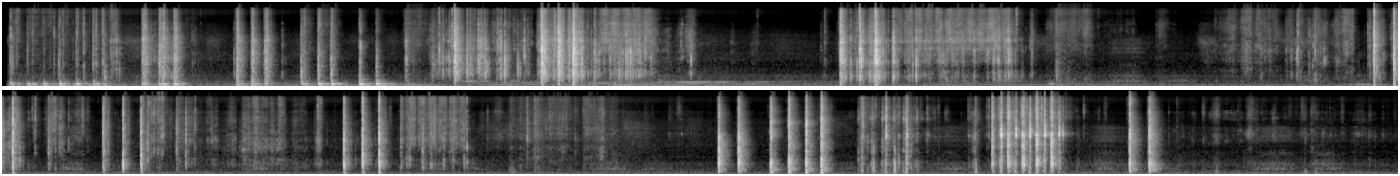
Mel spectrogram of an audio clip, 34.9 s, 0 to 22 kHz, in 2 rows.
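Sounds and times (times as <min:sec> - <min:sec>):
packaging tearing and crinkling: 0:05.3 - 0:08.2.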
